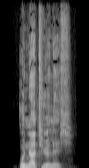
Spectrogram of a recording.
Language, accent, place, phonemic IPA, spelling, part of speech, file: German, Germany, Berlin, /ʊnaˈtʰyːʁlɪç/, unnatürlich, adjective, De-unnatürlich.ogg
- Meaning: unnatural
